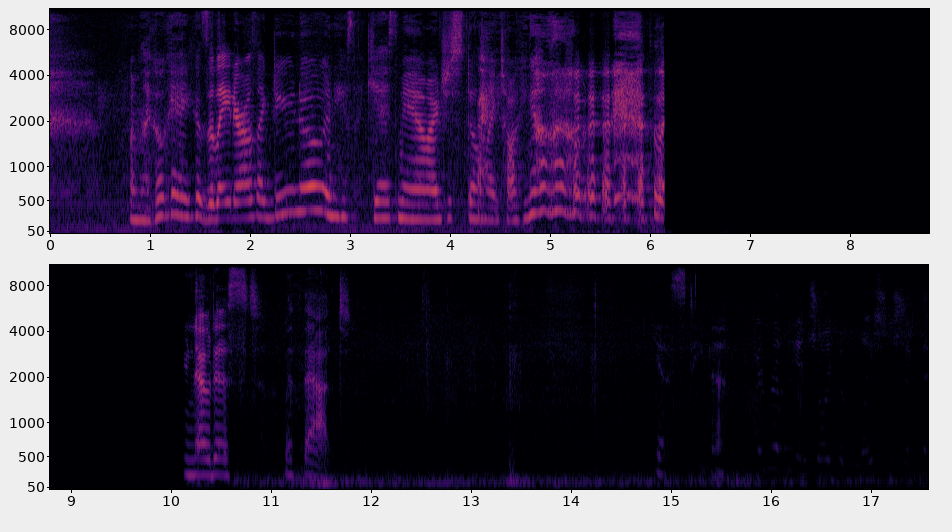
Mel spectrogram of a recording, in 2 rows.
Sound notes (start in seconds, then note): 4.8 laughter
